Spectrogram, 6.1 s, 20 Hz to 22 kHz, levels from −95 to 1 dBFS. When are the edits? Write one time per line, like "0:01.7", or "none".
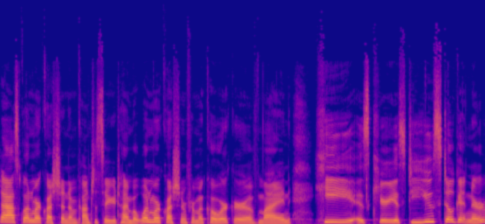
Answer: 0:01.0

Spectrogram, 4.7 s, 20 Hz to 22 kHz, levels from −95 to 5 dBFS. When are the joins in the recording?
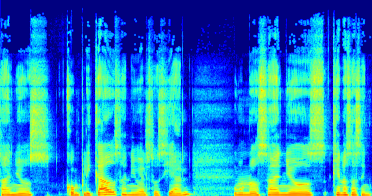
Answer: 0:02.9

